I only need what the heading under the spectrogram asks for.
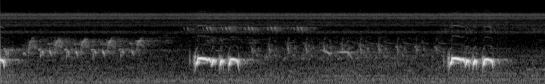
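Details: Trapping lure song of a local zebra dove: two soft cooing phrases of clustered notes, roughly two and a half seconds apart, with a different small bird chirping higher-pitched notes earlier and faint background noise.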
